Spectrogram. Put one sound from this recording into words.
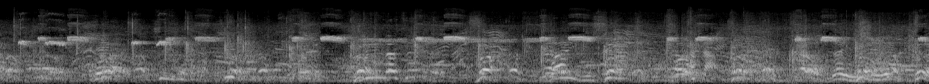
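A crowd of men and women chants in rhythm while carrying a portable shrine.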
